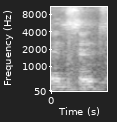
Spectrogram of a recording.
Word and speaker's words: ENSEEIHT: Tout simplement, on prononce N7 et c'est comme ça que l'identité de l'école se forme un peu partout.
